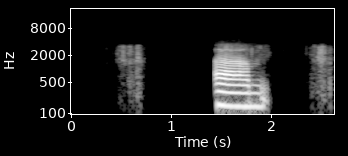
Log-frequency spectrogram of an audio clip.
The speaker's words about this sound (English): Unless there's a really good noise canceling, you're going to hear me turning pages. It's only because I'm in my, I told you all, I prefer to hold my Bible, to touch it, to interact with it.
